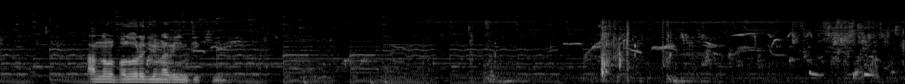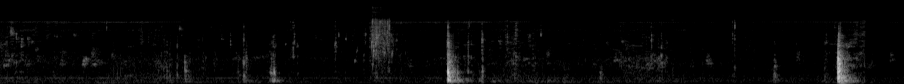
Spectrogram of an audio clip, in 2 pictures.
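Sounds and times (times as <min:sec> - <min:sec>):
water sounds: 0:03.1 - 0:17.3.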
